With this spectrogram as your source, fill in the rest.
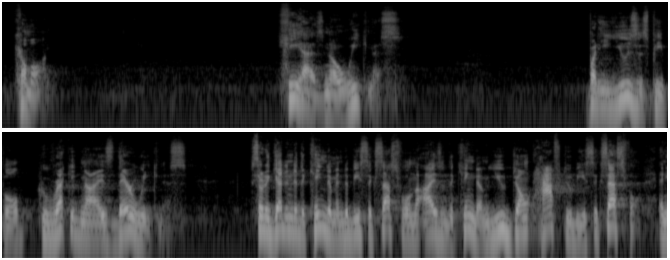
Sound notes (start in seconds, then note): none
